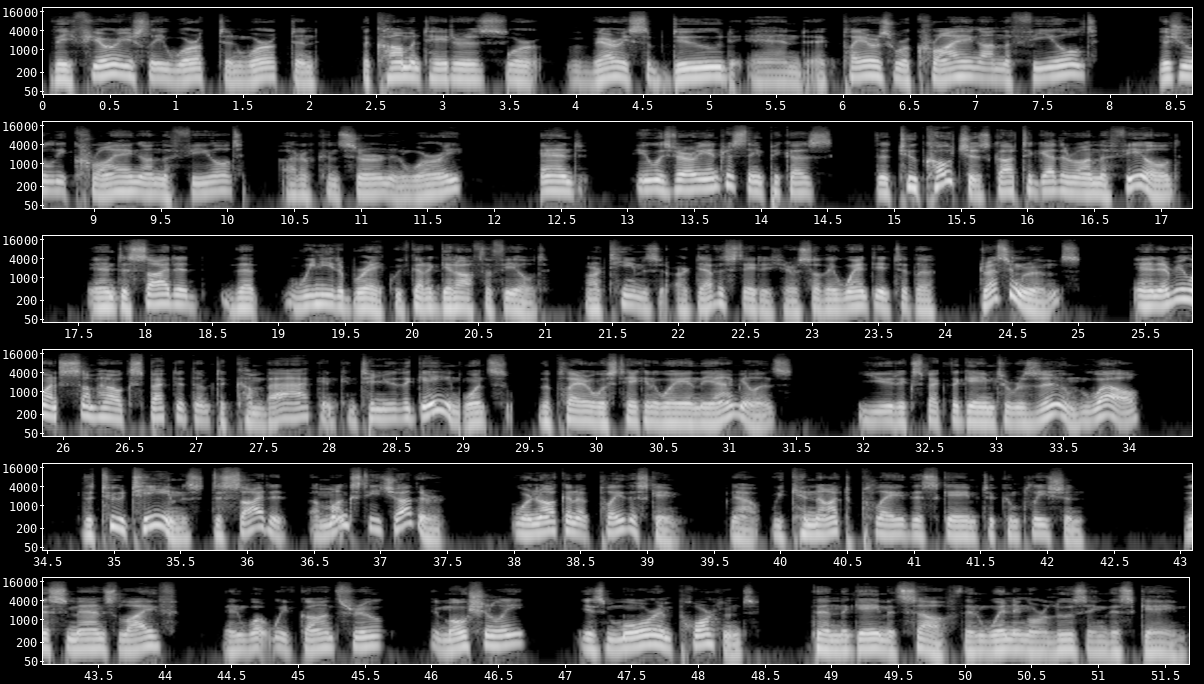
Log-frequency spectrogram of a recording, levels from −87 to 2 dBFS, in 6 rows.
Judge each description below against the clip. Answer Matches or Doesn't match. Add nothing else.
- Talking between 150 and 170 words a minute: Matches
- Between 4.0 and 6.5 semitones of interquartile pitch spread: Matches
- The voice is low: Matches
